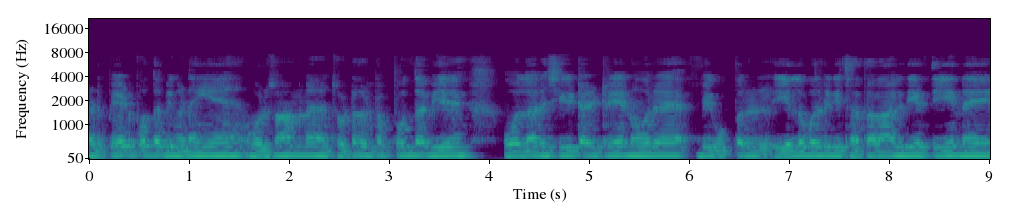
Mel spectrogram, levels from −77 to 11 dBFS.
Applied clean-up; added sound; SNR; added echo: none; none; none; reverberation time 0.3 s.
